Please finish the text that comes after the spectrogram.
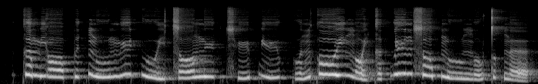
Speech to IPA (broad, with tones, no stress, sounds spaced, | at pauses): k ɐ˧ m j ɔː˨ p ɪ˨˥ k̚ n̪ uː˨˧ m yː˥ t̚ w uː˨˩ j t͡s ɔː˨˧ n̪ yː˧ k̚ t͡sʰ yː˨˥ p̚ j yː˨˧ kʷ ɐ˨˥ n k ɔː˥ j ŋ ɔː˨˩ j k ɐ˨˥ k̚ l yː˥ n s ɔː˥ p̚ n̪ uː˨ ŋ o˨˥ w t̪ ʊ˧ k̚ n̪ œː˨˩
